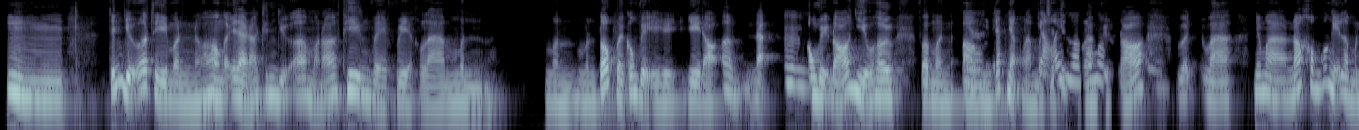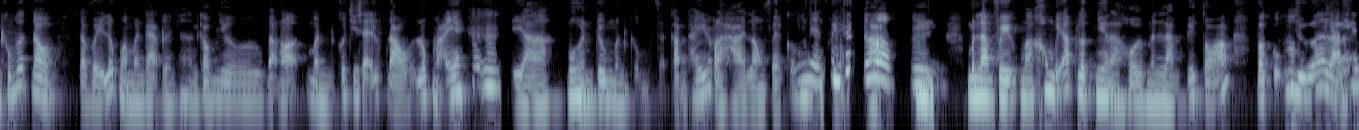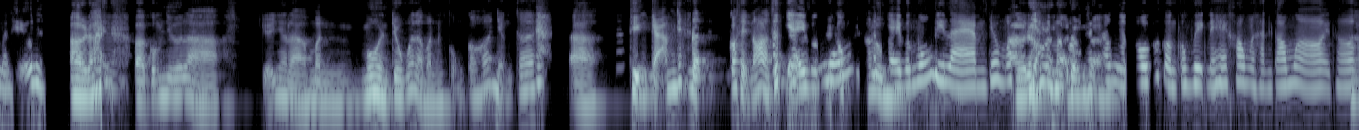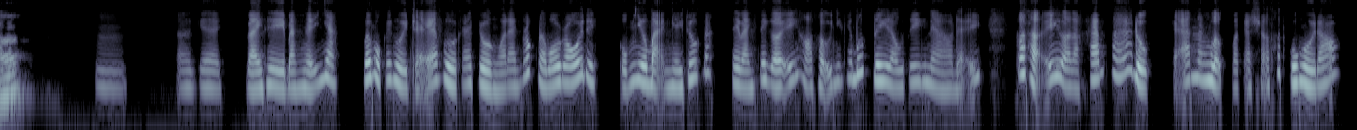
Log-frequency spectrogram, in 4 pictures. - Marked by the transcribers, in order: unintelligible speech; laughing while speaking: "đấy"; laugh; other background noise; laughing while speaking: "đúng"; unintelligible speech
- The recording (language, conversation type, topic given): Vietnamese, podcast, Bạn làm thế nào để biết mình thích gì và giỏi gì?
